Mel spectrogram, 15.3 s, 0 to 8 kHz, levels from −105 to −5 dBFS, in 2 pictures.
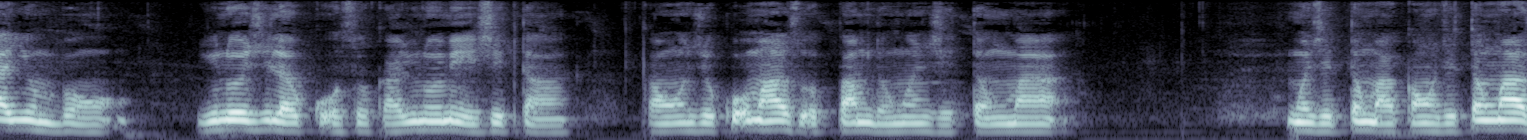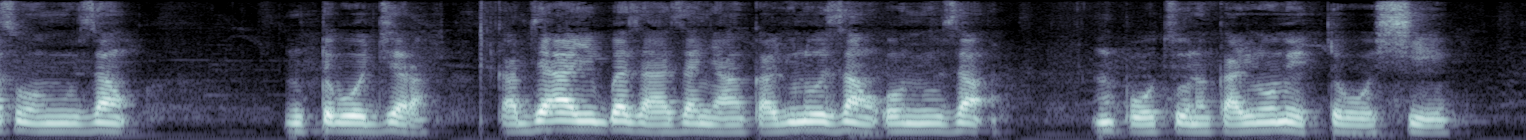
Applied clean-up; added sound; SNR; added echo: none; none; none; none.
